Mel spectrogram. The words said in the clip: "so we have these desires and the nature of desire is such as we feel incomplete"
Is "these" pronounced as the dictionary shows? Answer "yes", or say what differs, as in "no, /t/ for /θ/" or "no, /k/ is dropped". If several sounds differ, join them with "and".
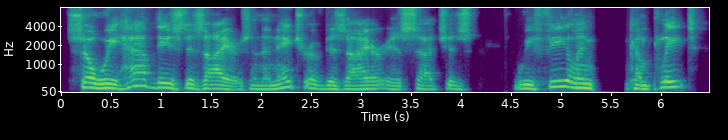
yes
